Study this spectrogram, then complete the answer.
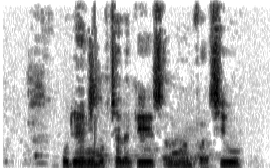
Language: Pashto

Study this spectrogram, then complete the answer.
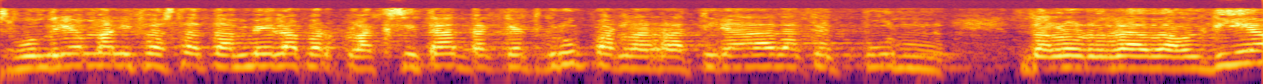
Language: Catalan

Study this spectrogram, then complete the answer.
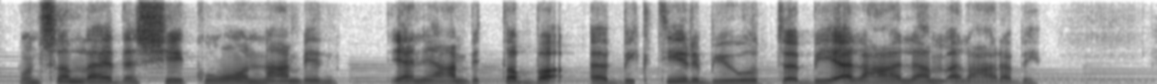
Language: Arabic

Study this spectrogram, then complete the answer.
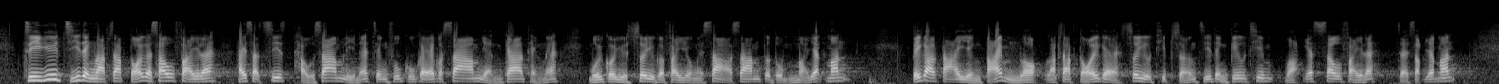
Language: Cantonese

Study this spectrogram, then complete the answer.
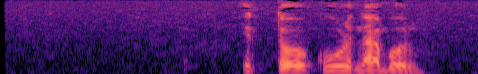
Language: Dhatki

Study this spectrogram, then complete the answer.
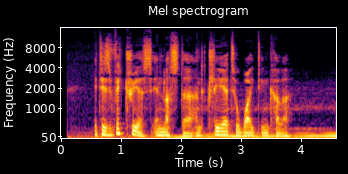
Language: English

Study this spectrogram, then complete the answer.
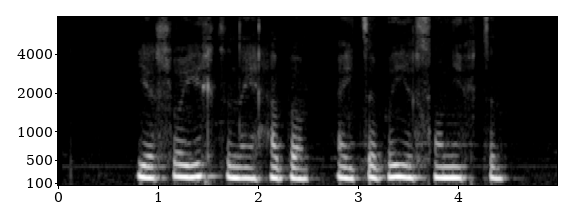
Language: Abkhazian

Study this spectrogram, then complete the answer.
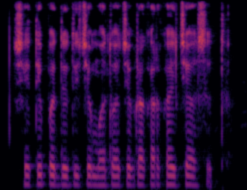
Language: Marathi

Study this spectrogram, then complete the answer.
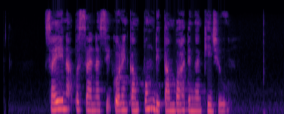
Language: Malay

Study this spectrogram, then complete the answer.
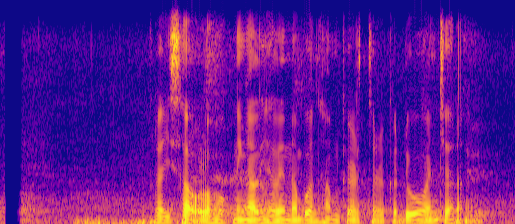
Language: Sundanese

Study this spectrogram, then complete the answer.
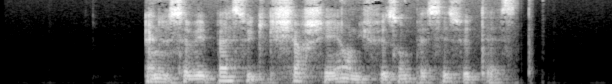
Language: French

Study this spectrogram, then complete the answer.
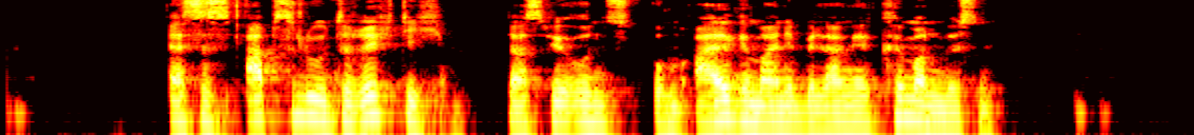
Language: German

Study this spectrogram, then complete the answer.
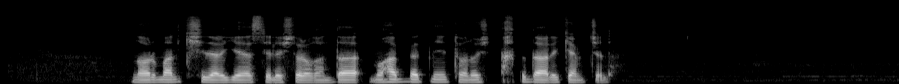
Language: Uyghur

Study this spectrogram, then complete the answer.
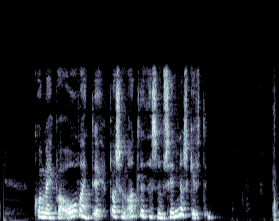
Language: Icelandic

